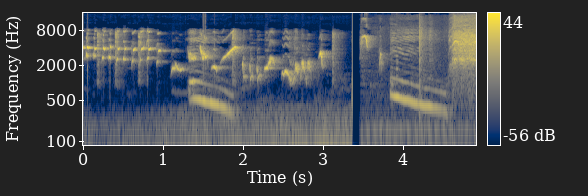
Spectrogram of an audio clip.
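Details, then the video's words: White-rumped shama (murai batu), a lively singing bird in full 'isian' filler-phrase style. Rich varied whistles, descending slurred notes and quick chattering phrases, with a steady low hum underneath. "Kicauan Terbaik murai batu superman gacor Full Isian"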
